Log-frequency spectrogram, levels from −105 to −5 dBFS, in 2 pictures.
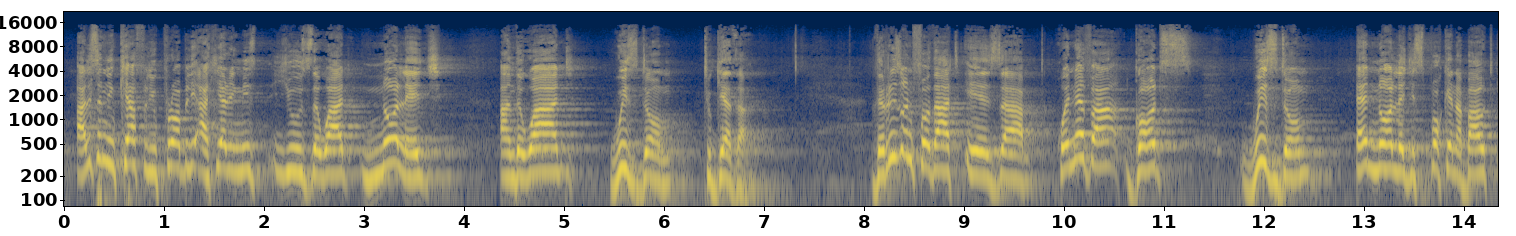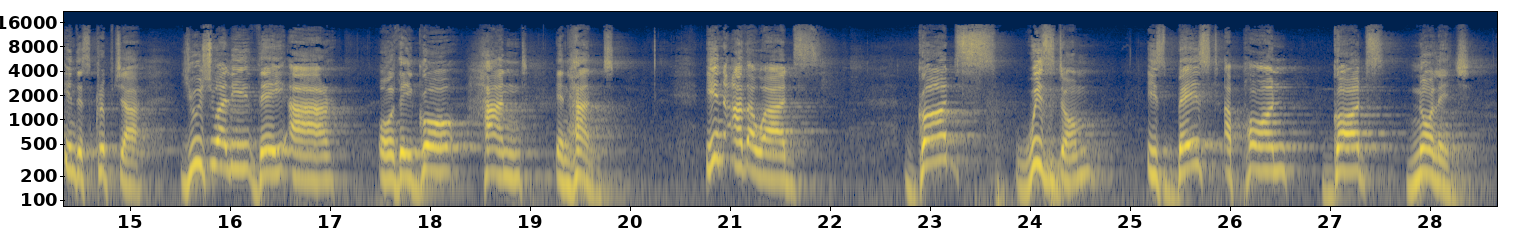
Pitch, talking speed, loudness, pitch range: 210 Hz, 110 wpm, -21 LUFS, 185-235 Hz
